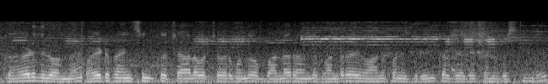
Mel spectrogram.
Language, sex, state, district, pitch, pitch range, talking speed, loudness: Telugu, male, Andhra Pradesh, Visakhapatnam, 140 Hz, 135-145 Hz, 210 wpm, -19 LUFS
